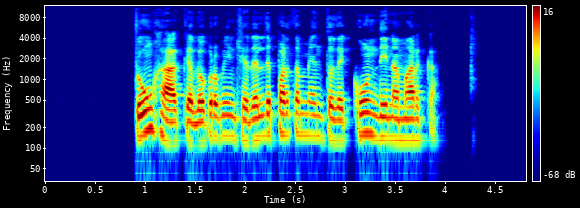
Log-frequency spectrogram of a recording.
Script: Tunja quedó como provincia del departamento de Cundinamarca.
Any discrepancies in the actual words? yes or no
yes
